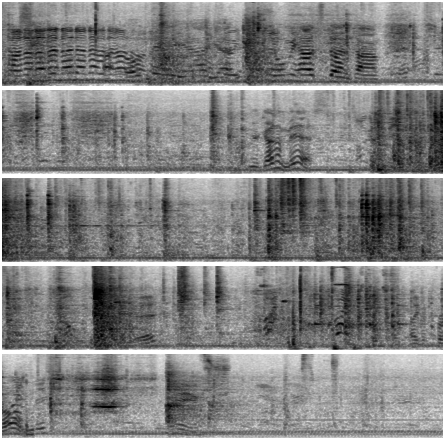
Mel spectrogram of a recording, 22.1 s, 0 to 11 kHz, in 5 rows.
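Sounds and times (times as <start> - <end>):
steel clanks and rattles of chute: 0.0 - 21.2
steady low hum: 0.0 - 22.0
voices: 0.0 - 22.0.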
